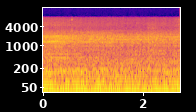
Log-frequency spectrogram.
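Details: Toyota Wigo with check engine light and cylinder 2 injector circuit code, spark plug already replaced and coil working, injector intermittently failing: low idle rumble with uneven stumbling beat and dropped pulses; cylinder 2 misfire.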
